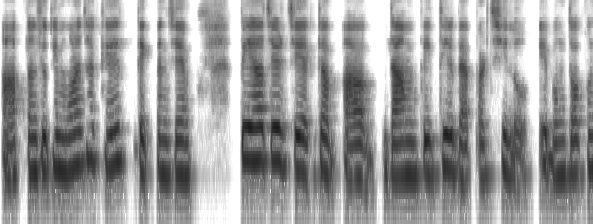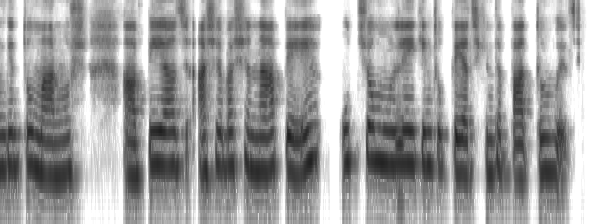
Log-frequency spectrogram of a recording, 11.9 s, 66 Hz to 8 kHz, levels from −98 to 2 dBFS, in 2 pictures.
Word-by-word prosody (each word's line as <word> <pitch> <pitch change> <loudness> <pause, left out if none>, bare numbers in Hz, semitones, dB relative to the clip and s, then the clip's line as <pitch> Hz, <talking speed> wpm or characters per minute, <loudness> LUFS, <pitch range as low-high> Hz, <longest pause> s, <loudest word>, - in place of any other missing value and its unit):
আপনার 205 +2 -2
যদি 220 +1 +1
মনে 230 +2 +2
থাকে 260 -3 -3 0.3
দেখবেন 200 -1 -1
যে 195 - +2 0.6
পেঁয়াজের 260 -1 +5
যে 220 - +5
একটা 200 +2 -2 0.3
আ - - +2 0.4
দাম 190 +1 +5
বৃদ্ধির 195 +3 +2
ব্যাপার 185 +2 -3
ছিল 215 -3 -1 0.3
এবং 190 - -4
তখন 200 +2 -3
কিন্তু 230 +1 -2 0.2
মানুষ 195 +2 0 0.6
আ - - +5 0.2
পেঁয়াজ 235 -1 +4 0.2
আশেপাশে 235 +3 -1
না 210 - +6 0.2
পেয়ে 215 +1 +3 0.4
উচ্চ 255 +1 -6 0.2
মূল্যে 245 0 +3
কিন্তু 235 0 0
পেঁয়াজ 200 -1 +2
কিনতে 205 +2 -4
বাধ্য 185 +1 0 0.2
হয়েছি - - -5
220 Hz, 150 wpm, -21 LUFS, 195-235 Hz, 0.6 s, না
